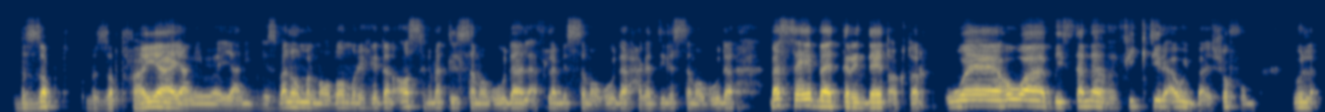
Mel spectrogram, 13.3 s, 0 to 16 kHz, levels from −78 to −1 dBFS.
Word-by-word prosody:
بالضبط، 130 Hz, +7 st, -1 dB
بالضبط، -, -, -8 dB
فهي 125 Hz, -3 st, +4 dB
يعني 100 Hz, -1 st, -2 dB
يعني 100 Hz, +2 st, -5 dB
بالنسبة 100 Hz, +1 st, -6 dB
لهم 125 Hz, 0 st, +1 dB
الموضوع 110 Hz, 0 st, -4 dB
مُريح 115 Hz, -1 st, -8 dB
جدًا، 115 Hz, -, -4 dB
آه 130 Hz, -, -2 dB
السينيمات 120 Hz, -3 st, -6 dB
لسه 110 Hz, -1 st, -8 dB
موجودة، 105 Hz, +2 st, -2 dB
الأفلام 110 Hz, 0 st, -6 dB
لسه 110 Hz, +1 st, -9 dB
موجودة، 105 Hz, +3 st, -6 dB
الحاجات 105 Hz, +2 st, -9 dB
دي 110 Hz, +2 st, -13 dB
لسه 110 Hz, 0 st, -10 dB
موجودة، 105 Hz, +3 st, -5 dB, 0.3 s
بس 170 Hz, 0 st, +3 dB
هي 160 Hz, +1 st, +6 dB
بقِت 135 Hz, -2 st, +6 dB
ترندات 120 Hz, -1 st, +2 dB
أكتر، 110 Hz, -, -5 dB, 0.2 s
وهو 155 Hz, +2 st, +5 dB
بيستنّى 125 Hz, -1 st, 0 dB
فيه 140 Hz, +5 st, -12 dB
كتير 145 Hz, +2 st, -3 dB
أوي 130 Hz, 0 st, +1 dB
بقى 95 Hz, -, -7 dB
يشوفهم، 105 Hz, -2 st, -10 dB, 0.4 s
بيقول 120 Hz, -1 st, -4 dB
115 Hz, 155 wpm, -20 LUFS, 105-135 Hz, 0.4 s, هي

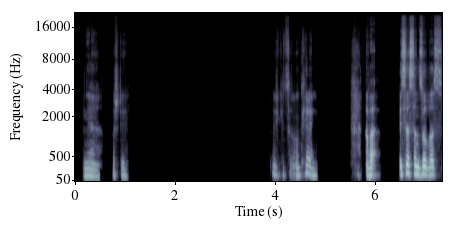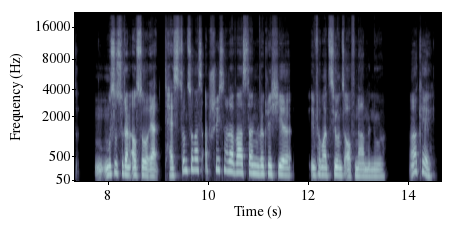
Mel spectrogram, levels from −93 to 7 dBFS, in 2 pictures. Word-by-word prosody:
Ja. 115 Hz, -3 st, -7 dB, 0.2 s
Verstehe. 120 Hz, -2 st, -12 dB, 2.9 s
Durchgezogen, 130 Hz, -3 st, -14 dB
okay. 125 Hz, -2 st, -8 dB, 0.9 s
Aber -, -, -1 dB, 0.3 s
ist 140 Hz, +3 st, +2 dB
das 160 Hz, -2 st, +4 dB
denn 150 Hz, -3 st, +2 dB
sowas 135 Hz, 0 st, 0 dB, 0.4 s
m -, -, -7 dB
musstest 150 Hz, +3 st, +3 dB
du -, -, 0 dB
dann 140 Hz, -2 st, +5 dB
auch 140 Hz, -, +4 dB
so, 130 Hz, -3 st, +4 dB
ja, 120 Hz, -1 st, +3 dB
Tests 125 Hz, +3 st, +1 dB
und 210 Hz, +1 st, 0 dB
so 225 Hz, +2 st, 0 dB
was 225 Hz, -1 st, 0 dB
abschließen 225 Hz, -1 st, -3 dB
oder 195 Hz, -3 st, +2 dB
war's 175 Hz, 0 st, +4 dB
dann 160 Hz, -3 st, +1 dB
wirklich 150 Hz, -1 st, 0 dB
hier 135 Hz, -4 st, +2 dB, 0.4 s
Informationsaufnahme 125 Hz, -4 st, 0 dB
nur? 115 Hz, 0 st, -6 dB, 0.4 s
Ah, 185 Hz, -, -1 dB
okay. 145 Hz, -, -3 dB
135 Hz, 125 wpm, -23 LUFS, 120-160 Hz, 2.9 s, dann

